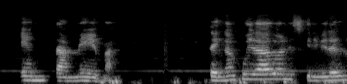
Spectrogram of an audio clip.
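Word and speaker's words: Entamoeba: no tiene sonido es por eso que se pronuncia en tame va tengan cuidado al escribir el nombre científico de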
